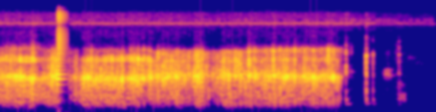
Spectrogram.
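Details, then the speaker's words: Imitated wet, rattling, snore-like gurgling breath in a first-aid airway lesson, the noise of a person with excess airway secretions who could drown in them without quick suction: gurgling respiration. "tá roncando não isso é um tipo de ruído e o que quer dizer esse ruído que essa pessoa gente pode estar pode estar com excesso de secreção tá"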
